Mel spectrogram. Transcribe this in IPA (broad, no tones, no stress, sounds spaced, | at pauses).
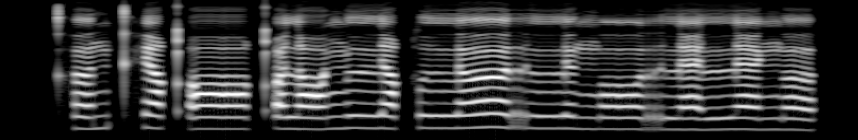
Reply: kʰ ʌ n kʰ ɛ qʼ ɑː qʼ ʊ l ɑ ŋ lː ɛ q lː ʌː r lː ə ŋ ɔː r l æ lː æ ŋ ʌ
